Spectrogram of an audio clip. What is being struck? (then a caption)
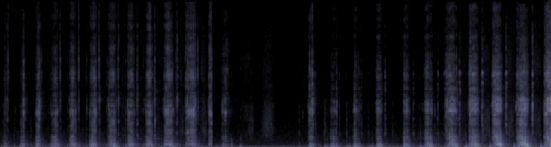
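Leather panel. A pointed marking tool held in the fingers is drawn along a ruler, scratching and scoring a line into a flat, thin, solid piece of red and black dyed leather lying on a cutting mat. Quick, fairly regular raspy strokes with a bright edge repeat, pause briefly near the middle, then resume and grow louder toward the end.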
